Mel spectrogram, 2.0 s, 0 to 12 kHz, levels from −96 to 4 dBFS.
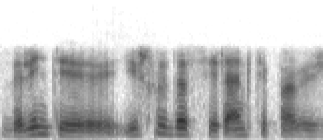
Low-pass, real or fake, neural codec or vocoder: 10.8 kHz; fake; vocoder, 44.1 kHz, 128 mel bands every 512 samples, BigVGAN v2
